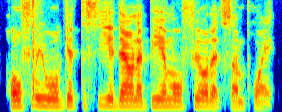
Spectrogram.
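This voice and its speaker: A man hosts a sports talk show. His voice sits a little high, and the sound is dry with no room around it. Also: fairly even intonation, fast talker, no echo.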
